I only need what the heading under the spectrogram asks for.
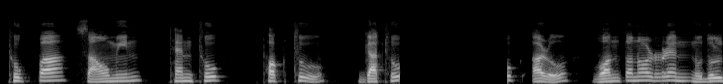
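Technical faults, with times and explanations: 3.99–5.08 s, playback stall: the speech halts mid-flow and the output goes silent for about 1.08 s before resuming, likely because the player ran short of data or its thread was blocked. The waveform shows a flat silent run, and the spectrogram shows a blank vertical band.
6.50–6.94 s, repeated packet loss (robotic sound): four gaps in under half a second, the longest 110 ms. About 174 ms is patched by stretching the preceding sound and 60 ms drops out entirely, giving choppy speech with pieces missing. The spectrogram shows smeared, repeated frames capped near 8 kHz.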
